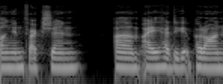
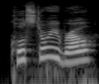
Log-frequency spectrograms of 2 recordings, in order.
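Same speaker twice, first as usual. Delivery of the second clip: breezy dismissal; 8 semitones higher than usual. Retold or imitated. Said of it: "dismissing social worry".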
